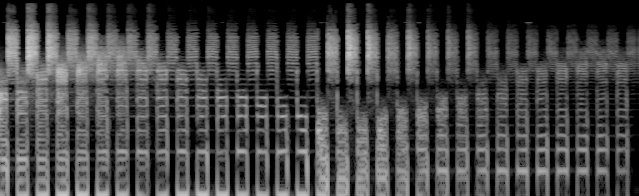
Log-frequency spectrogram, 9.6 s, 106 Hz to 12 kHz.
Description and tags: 100 Dertill Zynth 02
synth, bit, crushed, dirty, digital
